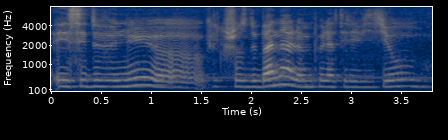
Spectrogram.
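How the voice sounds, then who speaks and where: A woman in her thirties giving a relaxed, matter-of-fact interview answer. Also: medium pitch, moderate pace, slight background noise. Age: 30s.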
